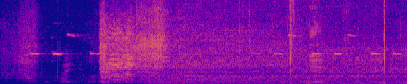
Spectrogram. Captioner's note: the sound of running engines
